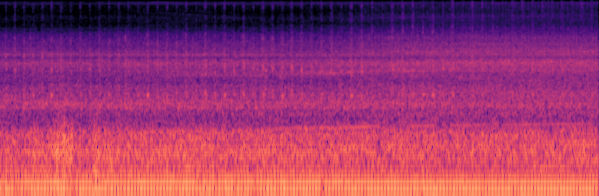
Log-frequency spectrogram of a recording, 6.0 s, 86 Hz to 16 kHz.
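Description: Yamaha MT-09's 847 cc three-cylinder engine idling steadily, without revving.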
